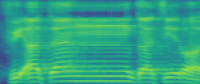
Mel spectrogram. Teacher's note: ini ikhfa kita dengungkan, tanwin bertemu dengan kaf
